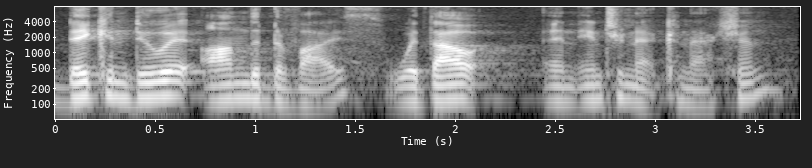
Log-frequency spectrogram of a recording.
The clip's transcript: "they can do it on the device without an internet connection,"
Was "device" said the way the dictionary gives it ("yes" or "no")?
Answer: yes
